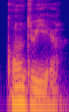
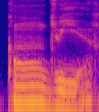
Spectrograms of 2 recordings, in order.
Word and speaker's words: conduire: There is no n sound. It's con. This is a nasal vowel.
